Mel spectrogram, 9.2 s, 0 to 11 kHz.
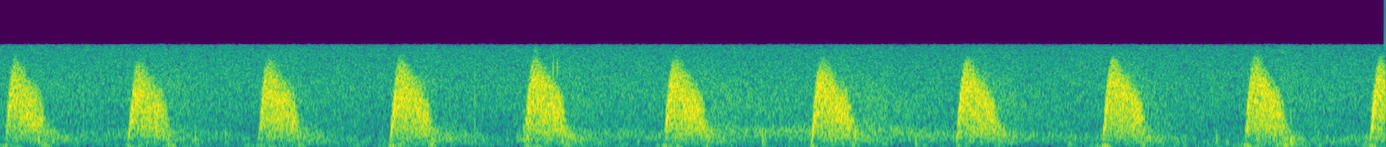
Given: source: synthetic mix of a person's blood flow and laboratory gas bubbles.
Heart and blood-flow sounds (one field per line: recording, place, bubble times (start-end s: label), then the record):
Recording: Doppler ultrasound of blood flow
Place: subclavian vein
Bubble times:
3.43-3.76 s: bubbles
From the record:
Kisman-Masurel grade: 112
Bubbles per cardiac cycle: 1 to 2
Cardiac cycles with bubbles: 1 to 10%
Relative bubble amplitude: moderate (0.250 to 0.450)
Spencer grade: 1 (occasional bubble signal discernible with the cardiac motion signal, with majority of cardiac periods free of bubbles)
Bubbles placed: anywhere in the cardiac cycle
